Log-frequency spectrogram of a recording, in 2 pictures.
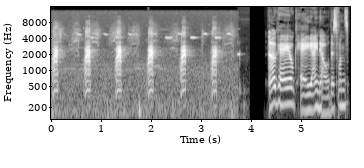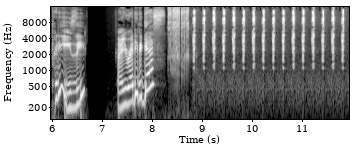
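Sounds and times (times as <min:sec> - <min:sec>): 
mallard hen quacking to her chicks: 0:00.0 - 0:03.4
speech: 0:04.4 - 0:06.7, 0:07.3 - 0:08.3.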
